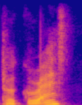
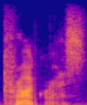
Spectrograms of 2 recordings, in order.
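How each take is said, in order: First: The stress is on the second syllable. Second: The stress is on the first syllable. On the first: It is used as a verb. "as a verb, it's on the second syllable" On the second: It is used as a noun. "It's the first syllable"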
